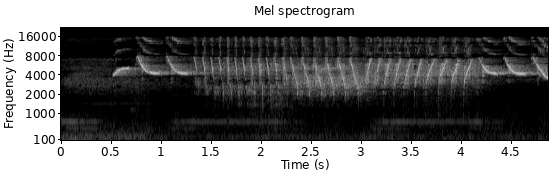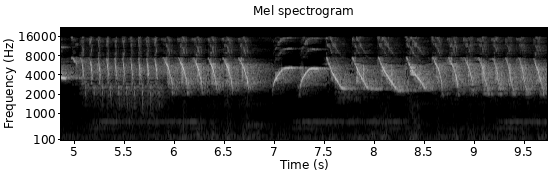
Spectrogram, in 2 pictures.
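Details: Energetic canary song after a brief quiet start: long fast trills of rapidly repeated high downslurred notes, broken by short sweeping flourishes, running almost without pause; a faint steady hum in the background.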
